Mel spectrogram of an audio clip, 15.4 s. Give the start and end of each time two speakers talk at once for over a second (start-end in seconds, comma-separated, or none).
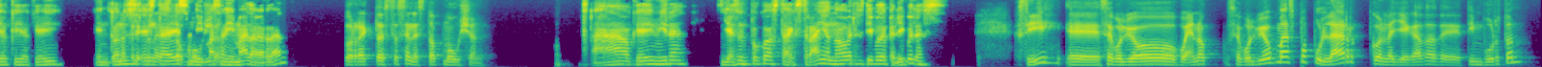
1.1-2.4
